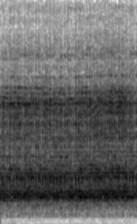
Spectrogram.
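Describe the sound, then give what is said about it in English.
A loud, steady electric buzz from a handheld vibrating massager being used on the body, holding an even high-pitched whine with no breaks for the whole stretch, alone without any voices. “It's a rather vigorous vibrating action, to be honest.”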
